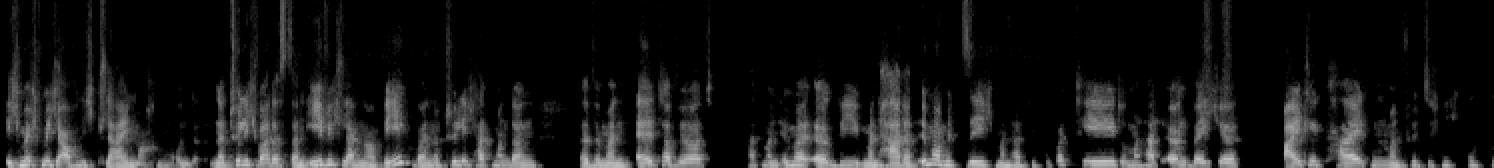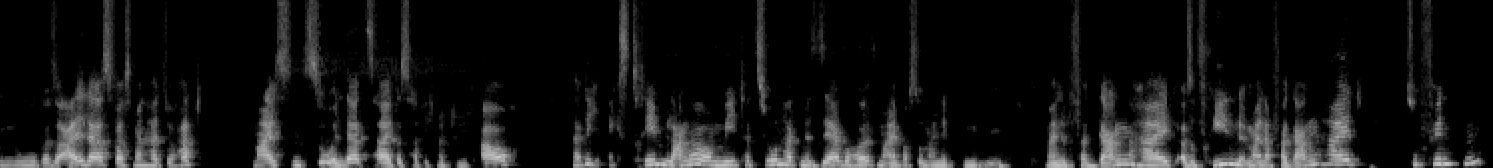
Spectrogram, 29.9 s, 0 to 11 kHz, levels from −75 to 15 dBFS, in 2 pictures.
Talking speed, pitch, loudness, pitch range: 180 wpm, 225 Hz, -16 LUFS, 205-250 Hz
